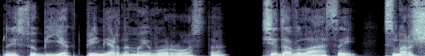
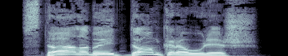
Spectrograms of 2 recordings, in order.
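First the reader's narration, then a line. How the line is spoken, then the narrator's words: Growled. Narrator (Russian): прорычал он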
